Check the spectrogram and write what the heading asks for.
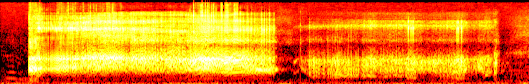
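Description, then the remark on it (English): A voice imitates stridor, the noisy breathing of a person with partial airway obstruction: two long, harsh, wheezy breaths with a raspy high-pitched whistle. The first is louder and lasts about two seconds, and the second is slightly softer. No speech accompanies them. “But if they've got a really weak cough or if they're stridorous, right?”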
